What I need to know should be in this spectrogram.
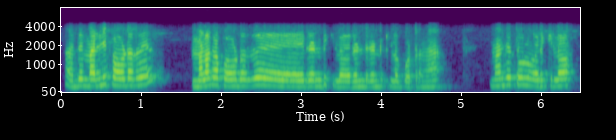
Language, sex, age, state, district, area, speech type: Tamil, female, 30-45, Tamil Nadu, Nilgiris, rural, conversation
